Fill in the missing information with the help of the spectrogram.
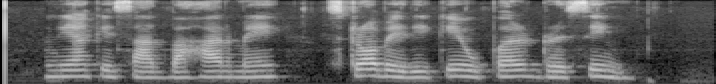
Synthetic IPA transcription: nijãkesaːt̪̚ʰbaɦaɾmẽ | sʈɾɔːbeːɾikeuːpəɾɖɾeːsɪ̃ŋɡ

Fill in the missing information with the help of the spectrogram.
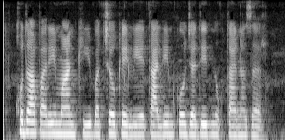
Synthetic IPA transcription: xʊd̪apɐɾiːmaːnkibɐtːʃõkeliet̪aːliːmkod͡ʒɐd̪iːd̪nʊq̚t̪aenɐzəɾ

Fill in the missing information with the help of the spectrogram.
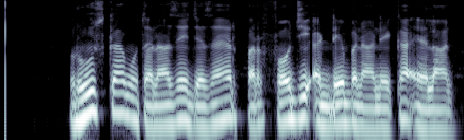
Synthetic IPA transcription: ɾuːskamʊt̪ənaːzed͡ʒɐzaːɦɪɾpɐɾfɔːd͡ʒiʔɐɖːebɐnaːnekaʔɛːlaːn

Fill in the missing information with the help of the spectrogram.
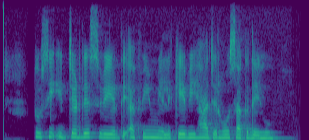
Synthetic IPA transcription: t̪ʊsĩːʔɪd͡ʒəʈ̚d̪eːsəʋiːɾd̪ḛːʔəpʰĩːmɪlkeːʋiːɦaːzəɾɦoːsəkd̪eːɦoː

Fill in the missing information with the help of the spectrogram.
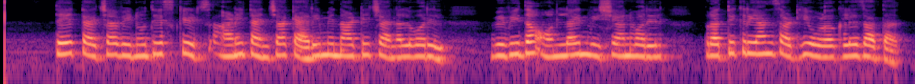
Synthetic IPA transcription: t̪et̪jat͡ɕjaʋinod̪ʱiskiʈsaɽ̃it̪jaɲt͡ɕjakæɾiminaʈiːt͡ɕænəlʋəɾiːl | ʋiʋid̪ʱəɔnlainʋiɕəjanʋəɾiːl | pɾət̪ikɾijãnsaʈʰiːoɭəkʰled͡zat̪at̪̚

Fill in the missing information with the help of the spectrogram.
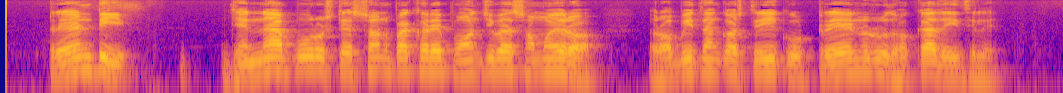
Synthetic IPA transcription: ʈɾenʈi | d͡ʒenapuɾsʈesɔnɔpakʰɔɾepɔɦɔnt͡ʃibasɔmɔjɔɾɔ | ɾɔbit̪aŋkɔst̪ɾikuʈɾenɾud̪ʱokːad̪ejt̪ʰilḛ

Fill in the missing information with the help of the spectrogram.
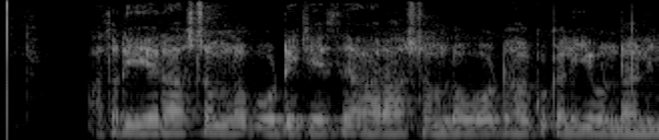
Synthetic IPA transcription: ɐt̪ɐɽueːɾaːʂʈɾɐmlo̞ːpo̞ːʈiːt͡ʃe̞ːseːaːɾaːʂʈɾɐmlo̞ːoːʈːuɦɐkːukɐliɡiuɳɖaːli

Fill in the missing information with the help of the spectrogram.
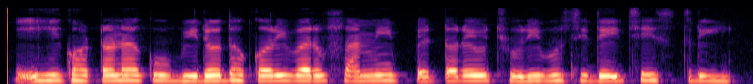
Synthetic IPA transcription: eɦiɡʱɔʈɔɽ̃akubiɾod̪ʱɔkɔɾiβaɾusamipeʈɔɾewt͡ʃʰuɾibʱusid̪ejt͡ʃʰist̪ɾi

